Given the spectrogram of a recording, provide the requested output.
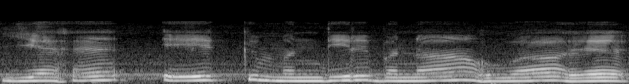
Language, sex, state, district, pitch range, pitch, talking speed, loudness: Hindi, male, Rajasthan, Jaipur, 160-190 Hz, 170 Hz, 55 wpm, -15 LUFS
